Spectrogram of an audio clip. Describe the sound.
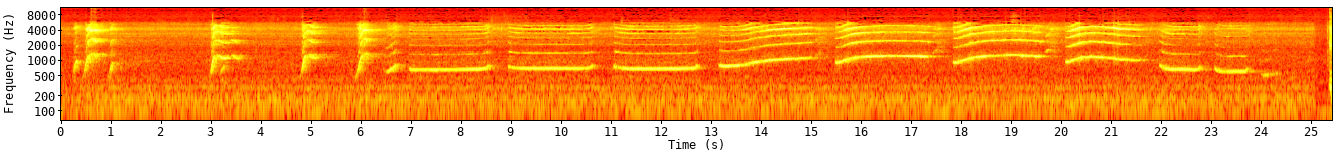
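Female gibbon singing, a loud solo call that opens with separate short whooping notes, then stretches into sustained hoots and repeated rising swoops, heard over a faint low background hum.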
